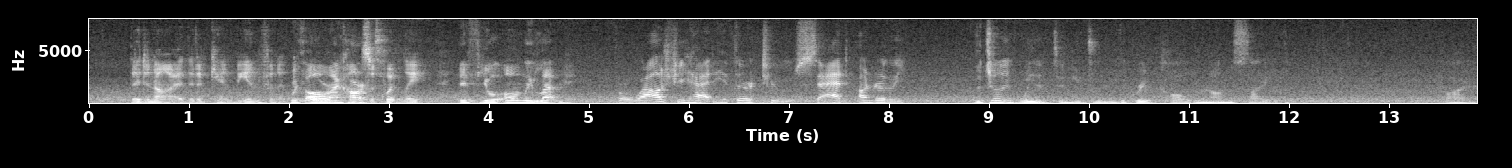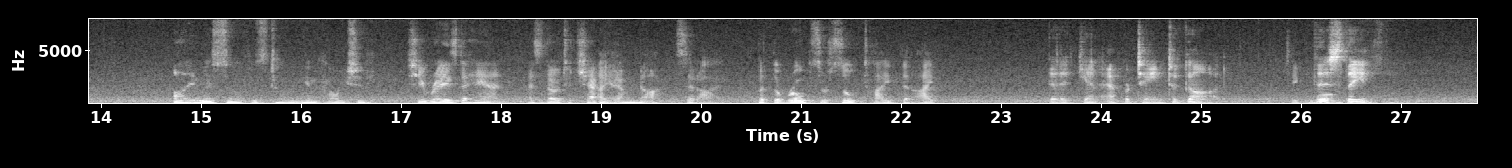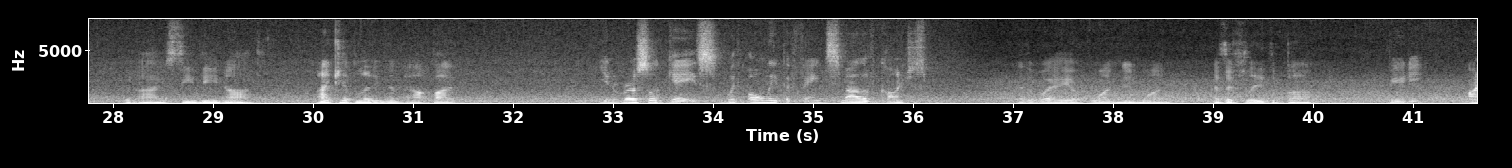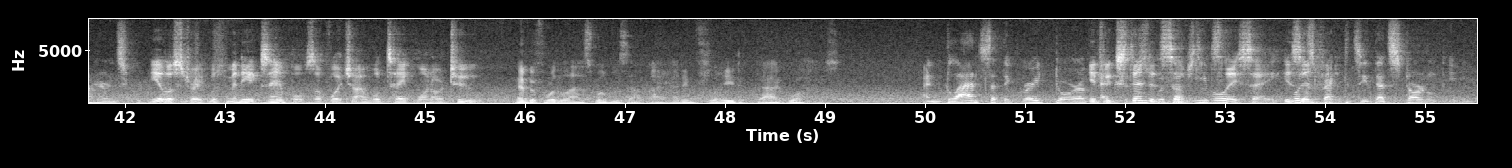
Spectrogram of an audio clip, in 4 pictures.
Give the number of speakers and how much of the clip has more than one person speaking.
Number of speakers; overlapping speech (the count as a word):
four, about 10%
